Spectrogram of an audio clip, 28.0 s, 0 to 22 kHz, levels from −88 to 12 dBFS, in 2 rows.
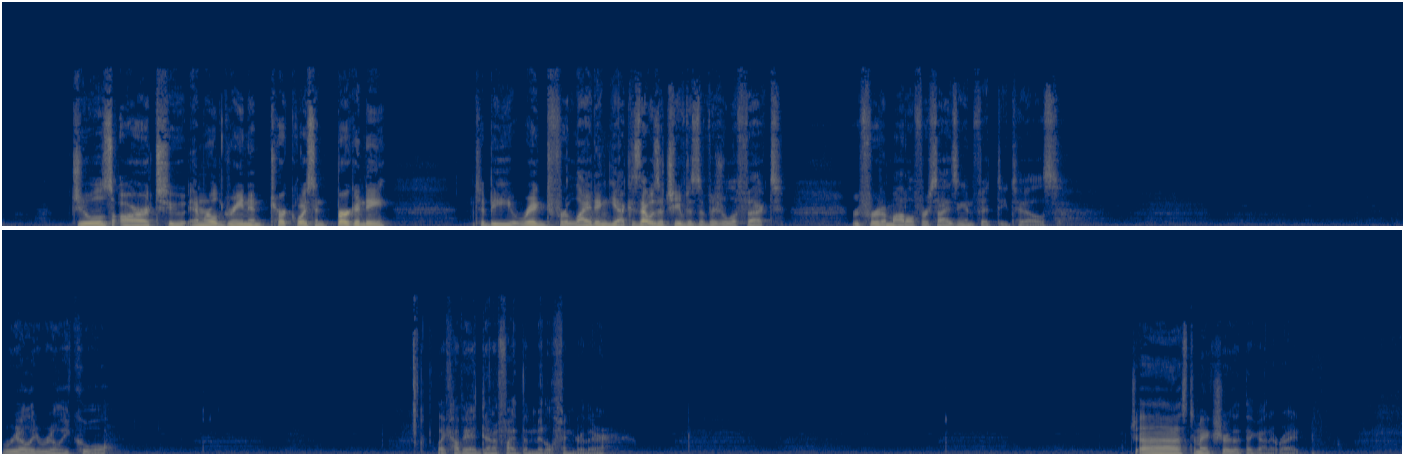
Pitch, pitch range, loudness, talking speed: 100 Hz, 85-120 Hz, -35 LUFS, 110 wpm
